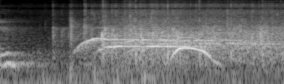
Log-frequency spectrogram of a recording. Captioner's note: applause; offstage voice yells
